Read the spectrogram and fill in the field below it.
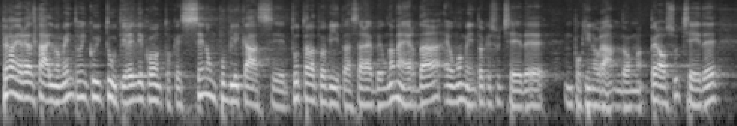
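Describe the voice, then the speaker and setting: Brief: mellow man, relaxed self-deprecating author, live onstage, long reverb. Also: medium pitch, normal speed. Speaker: guest author. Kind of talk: casual live onstage conversation. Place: outdoor tent at an evening wine festival.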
